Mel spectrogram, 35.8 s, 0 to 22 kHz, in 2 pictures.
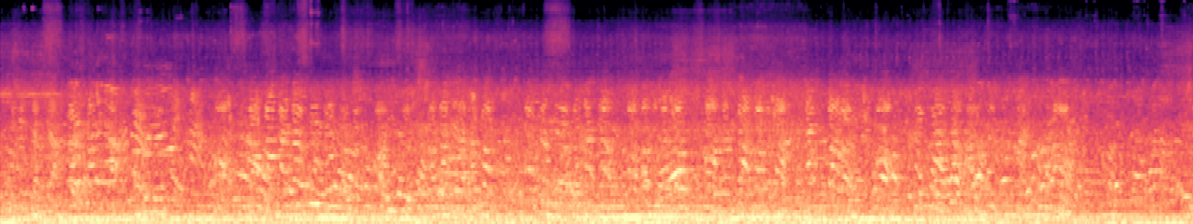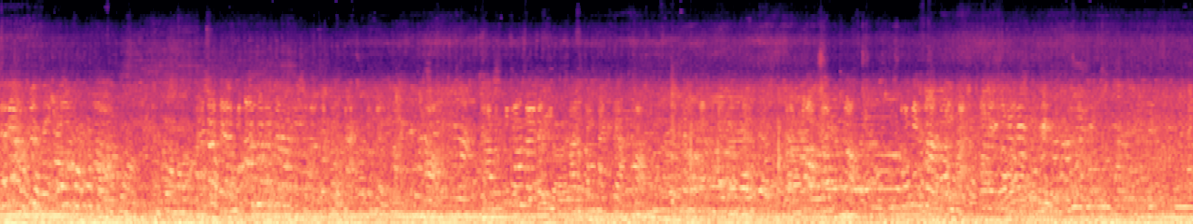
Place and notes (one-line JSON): {"title": "Zhongshan Rd., Dalin Township - vendors peddling", "date": "2018-02-15 10:27:00", "description": "vendors peddling, Market selling sound, lunar New Year, traffic sound\nBinaural recordings, Sony PCM D100+ Soundman OKM II", "latitude": "23.60", "longitude": "120.46", "altitude": "37", "timezone": "Asia/Taipei"}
